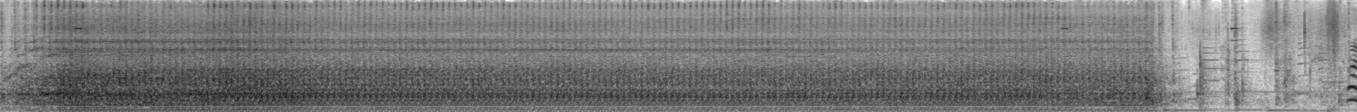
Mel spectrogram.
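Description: A sewing machine drives a long, loud, continuous run stitching pieces of fabric for a paper-pieced latte mug block, close and steady for most of the clip before stopping and leaving quieter handling sounds.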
